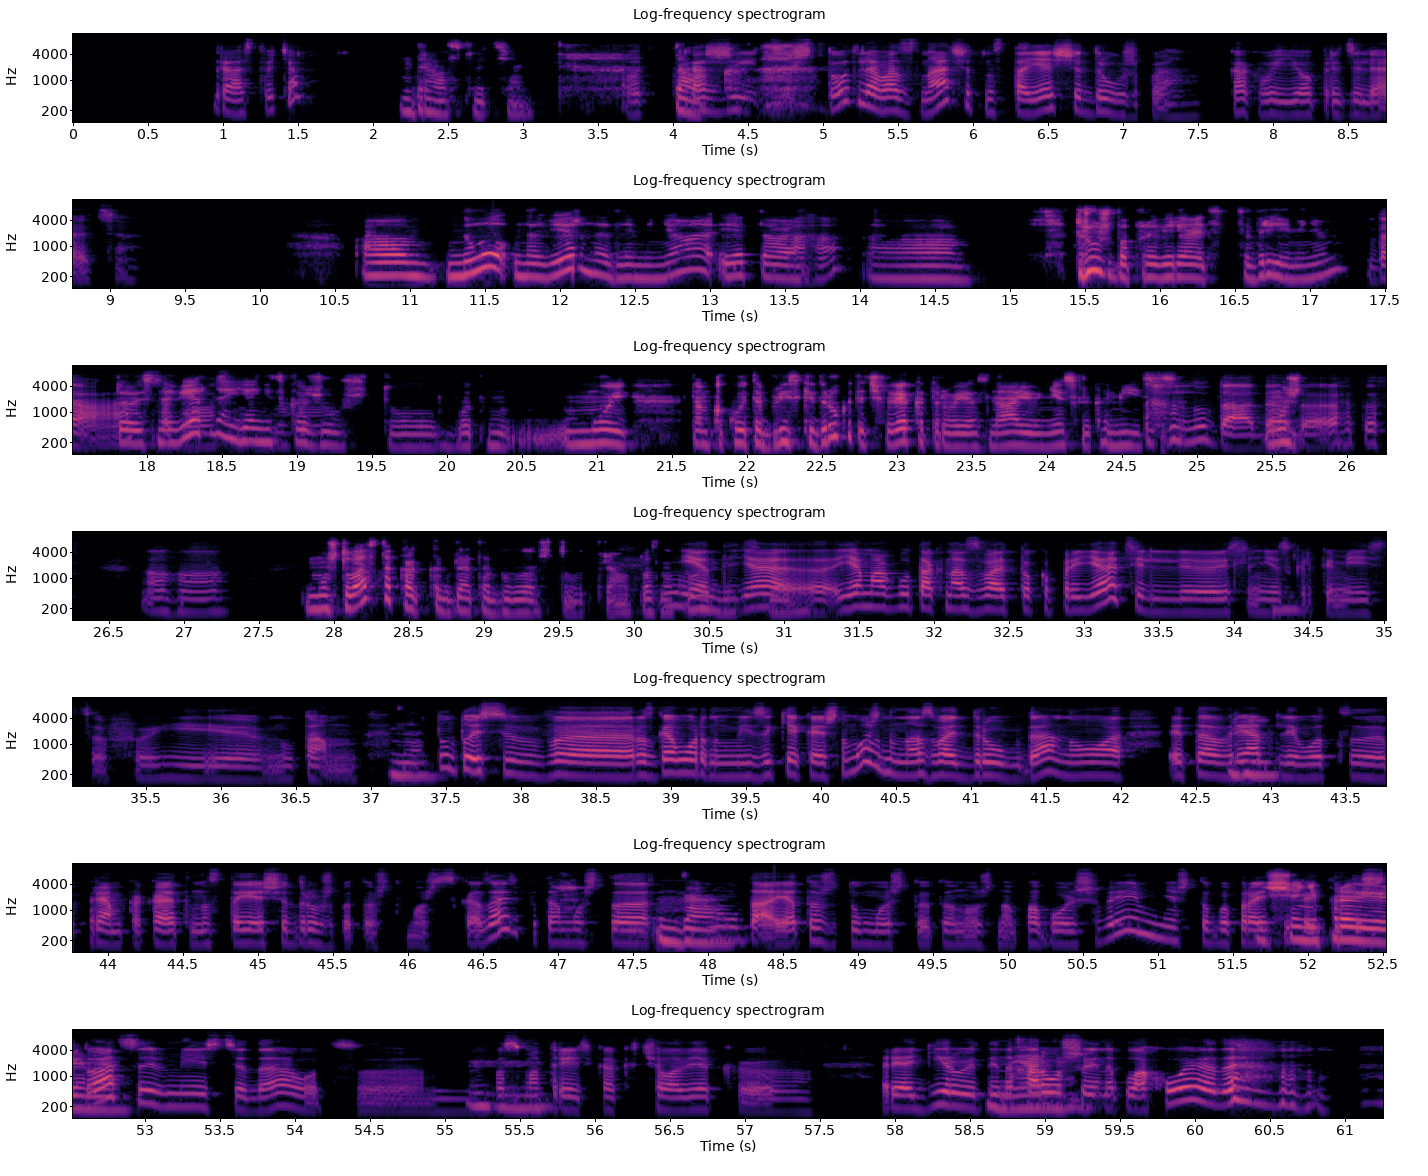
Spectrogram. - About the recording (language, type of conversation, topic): Russian, unstructured, Что для вас значит настоящая дружба?
- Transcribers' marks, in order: other background noise; chuckle; tapping; laughing while speaking: "да"; chuckle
